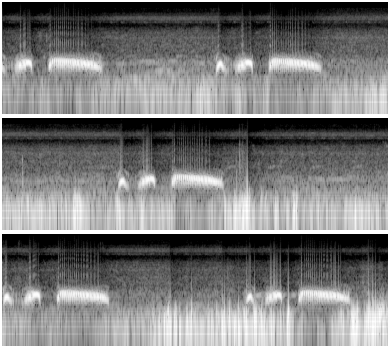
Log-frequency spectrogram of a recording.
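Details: Spotted dove (tekukur) repeating its coo phrase five times, each two short notes then a drawn-out coo, about two seconds apart, with intermittent low rumbling traffic-like noise in the background.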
